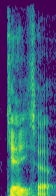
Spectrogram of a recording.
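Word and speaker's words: Geto: Yeah, the way it looks like Gito... But it's pronounced Gato.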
